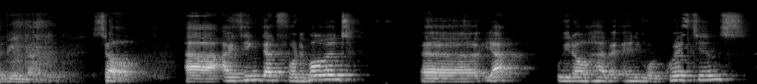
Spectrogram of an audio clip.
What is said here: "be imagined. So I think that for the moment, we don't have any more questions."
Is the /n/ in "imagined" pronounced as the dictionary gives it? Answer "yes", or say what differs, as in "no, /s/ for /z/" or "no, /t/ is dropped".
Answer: no, /n/ is dropped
